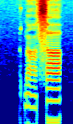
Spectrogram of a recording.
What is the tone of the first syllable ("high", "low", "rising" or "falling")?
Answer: low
